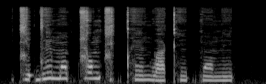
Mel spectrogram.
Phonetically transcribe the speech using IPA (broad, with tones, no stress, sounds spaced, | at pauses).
t͡ɕ e˨ ʔ d͡z ẽ˥˧ m ɔ̃˦ p̚ t͡ɕ ɔ˦ ŋ t͡ɕ ə˨ k̚ pʰ ẽ˧ n̪ w a˨˩ kʰ ĩ˨ k̚ p ɔ̃˨˩ n̪ ĩ˨ t̚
